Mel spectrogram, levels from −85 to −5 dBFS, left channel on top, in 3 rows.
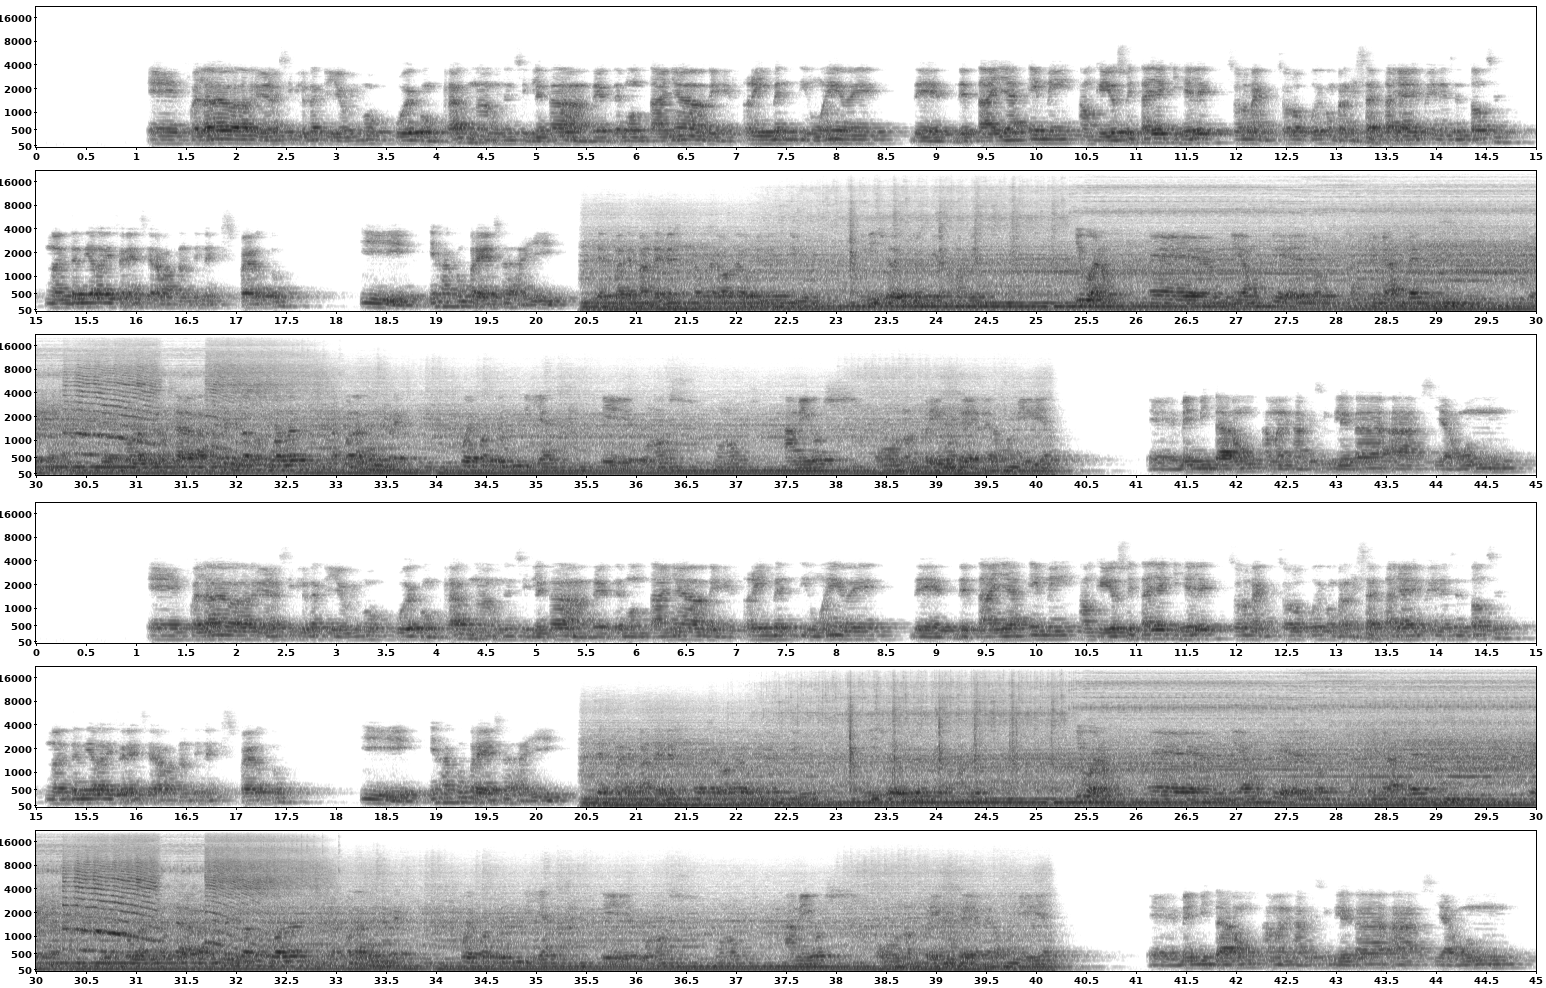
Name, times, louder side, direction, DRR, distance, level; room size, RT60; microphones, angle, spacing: voice 1, 1.1-8.4 8.7-14.7 15.1-17.5 18.2-20.2 20.6-22.9 23.2-24.5 25.4-25.8 26.1-29.2 29.9-33.7 34.2-35.2 35.6-37.0 37.5-40.2 41.1-44.7, left 1 dB, 30° left, -1 dB, 0.5 m, -28 dB
sound 1, 20.4-40.2, equal, 75° right, 1.0 m, -27 dB
Bicycle, 21.9-22.0 22.2-33.0, right 5 dB, 40° right, 0.3 m, -34 dB
2.4 x 2.3 x 2.3 m, 0.75 s
head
